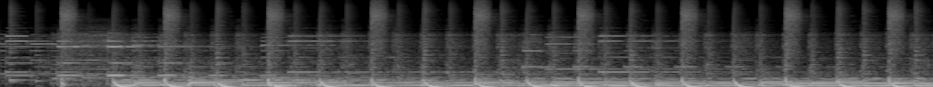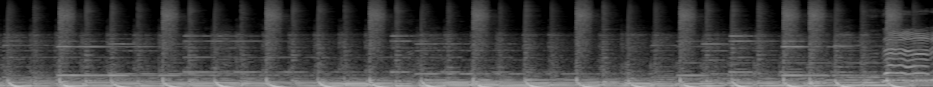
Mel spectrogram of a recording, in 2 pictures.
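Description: Live band starting a song: guitar notes alone at first, then about a second in the drums and bass come in with a steady beat, about two kick-drum strokes a second under the guitar, and the band plays on at a steady level.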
